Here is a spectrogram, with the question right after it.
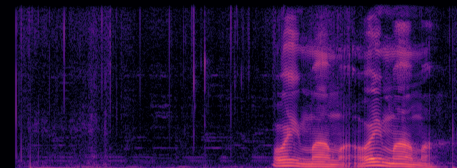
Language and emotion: Russian, neutral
